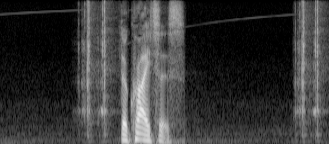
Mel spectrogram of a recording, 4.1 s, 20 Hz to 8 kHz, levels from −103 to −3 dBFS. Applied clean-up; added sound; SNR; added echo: none; Camera; 17 dB; none.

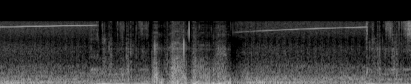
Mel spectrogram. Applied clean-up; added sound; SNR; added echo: neural separator model SepFormer DNS4.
